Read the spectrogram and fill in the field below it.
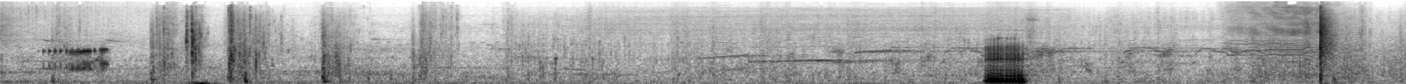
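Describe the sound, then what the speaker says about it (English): A frog croaks sporadically, short scattered calls over a quiet background, with one louder, fuller croak standing out partway through. "Frog."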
